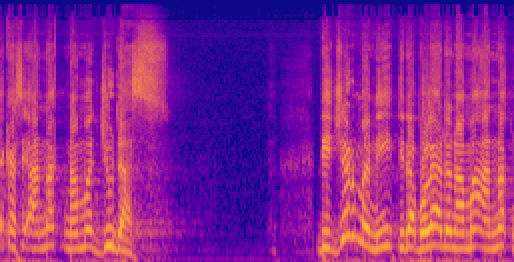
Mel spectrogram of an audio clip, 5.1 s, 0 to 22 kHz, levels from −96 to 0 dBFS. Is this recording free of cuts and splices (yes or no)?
yes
